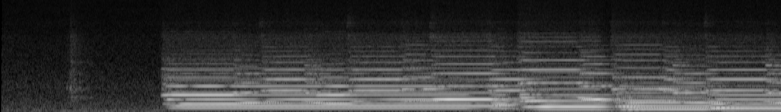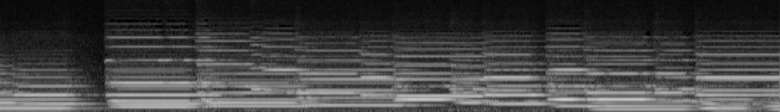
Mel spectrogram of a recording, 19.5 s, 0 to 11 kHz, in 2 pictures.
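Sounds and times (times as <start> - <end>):
Principal 8 organ stop: 2.0 - 19.5.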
